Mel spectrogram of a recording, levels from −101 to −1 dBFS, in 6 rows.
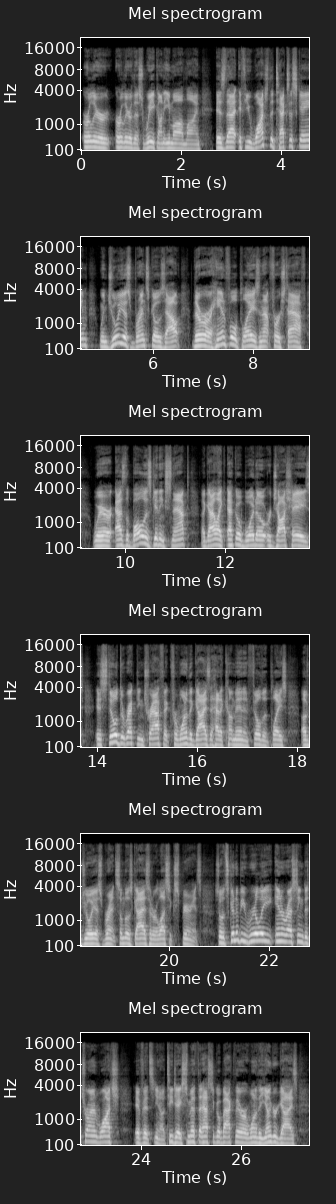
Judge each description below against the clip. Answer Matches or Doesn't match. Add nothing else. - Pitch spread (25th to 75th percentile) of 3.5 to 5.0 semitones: Doesn't match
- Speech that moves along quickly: Matches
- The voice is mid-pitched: Matches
